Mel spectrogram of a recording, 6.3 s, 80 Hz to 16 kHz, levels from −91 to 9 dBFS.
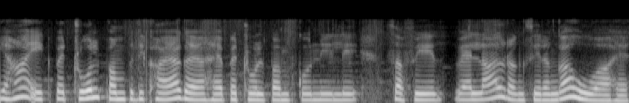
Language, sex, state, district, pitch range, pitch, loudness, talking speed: Hindi, female, Uttar Pradesh, Budaun, 210-240 Hz, 220 Hz, -15 LUFS, 180 wpm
